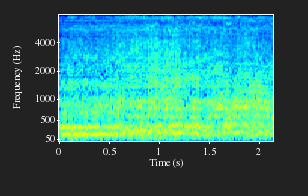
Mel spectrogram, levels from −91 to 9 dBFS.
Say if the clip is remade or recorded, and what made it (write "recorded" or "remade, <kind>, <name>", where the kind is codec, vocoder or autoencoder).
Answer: remade, vocoder, HiFi-GAN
